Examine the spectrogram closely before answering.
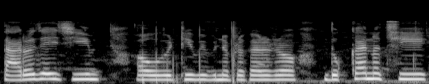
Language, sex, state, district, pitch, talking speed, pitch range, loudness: Odia, female, Odisha, Khordha, 220 Hz, 110 wpm, 215-240 Hz, -12 LUFS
